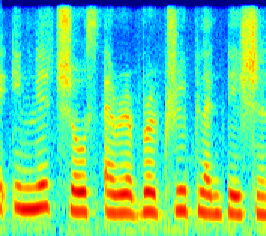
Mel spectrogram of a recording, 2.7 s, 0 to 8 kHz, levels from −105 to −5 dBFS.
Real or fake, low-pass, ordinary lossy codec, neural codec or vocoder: fake; 7.2 kHz; none; codec, 16 kHz in and 24 kHz out, 0.8 kbps, FocalCodec, streaming, 65536 codes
